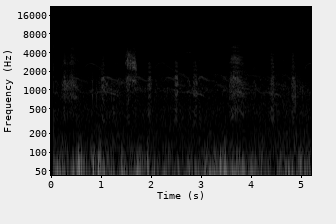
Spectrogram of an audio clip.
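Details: Black-necked grebes at Startsapuk Tso lake, Ladakh, India, in August 2024, give thin, wavering whistles that rise and fall, mixed with harsh, scratchy bursts from other birds, over steady low wind rumble.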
